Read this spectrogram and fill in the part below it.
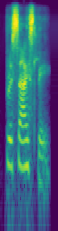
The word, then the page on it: precisely: Indian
